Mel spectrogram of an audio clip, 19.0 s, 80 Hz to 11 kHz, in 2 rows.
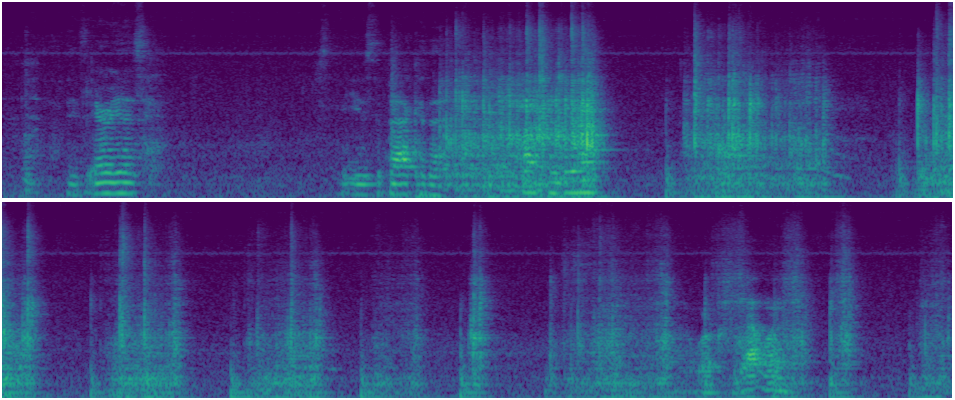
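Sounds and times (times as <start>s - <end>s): plastic tube scraping ceiling: 4.0s - 8.4s, 9.0s - 19.0s.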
